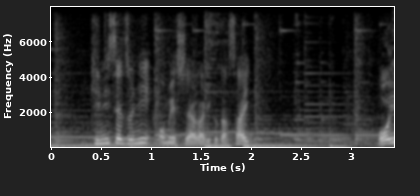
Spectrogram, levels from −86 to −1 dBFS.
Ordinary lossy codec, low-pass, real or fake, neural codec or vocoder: none; none; real; none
